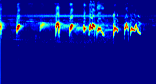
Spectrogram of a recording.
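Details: Red-whiskered bulbul calling a rival: an opening chirp, then a lively sequence of quick, rolling warbled notes ending in a short flourish, over a faint steady high tone.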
